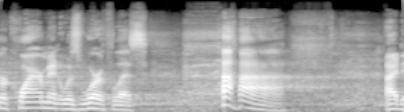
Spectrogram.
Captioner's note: laughter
